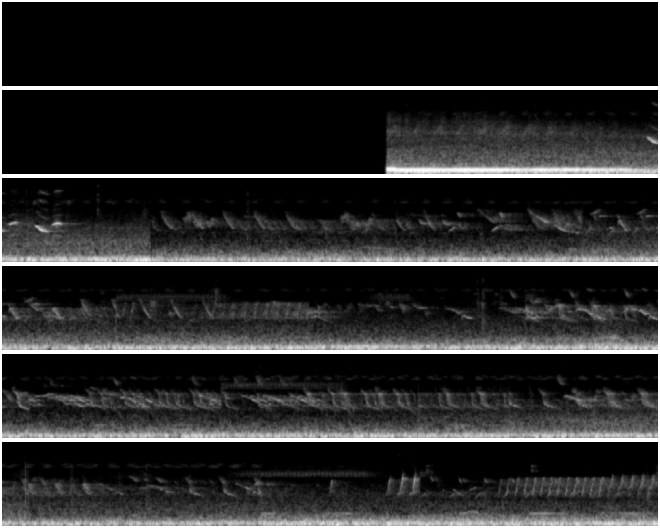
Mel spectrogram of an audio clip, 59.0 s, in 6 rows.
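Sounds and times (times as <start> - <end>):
louder low hum: 15.6 - 21.9
low background hum: 15.6 - 21.9
songbirds chirping: 15.6 - 59.0.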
